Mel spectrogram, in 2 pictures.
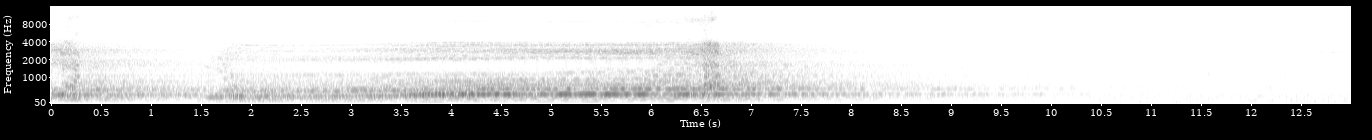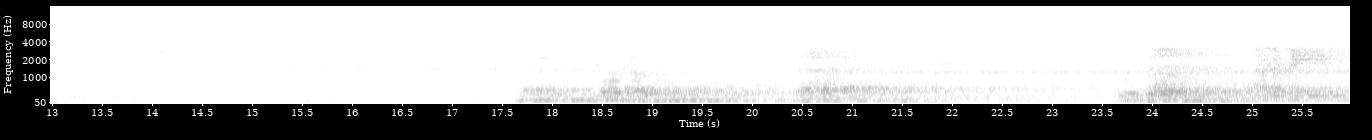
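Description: A choir sings sustained chords in a large, echoing hall.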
